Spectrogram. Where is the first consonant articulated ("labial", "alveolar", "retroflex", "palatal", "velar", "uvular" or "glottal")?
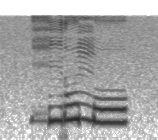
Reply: glottal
